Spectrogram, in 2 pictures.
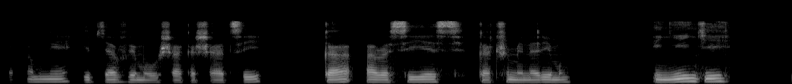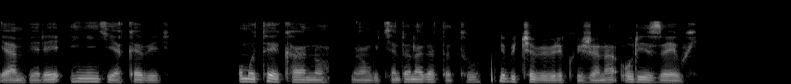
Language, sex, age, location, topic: Kinyarwanda, male, 25-35, Kigali, government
